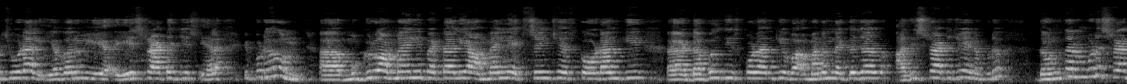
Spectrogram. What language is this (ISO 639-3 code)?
tel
